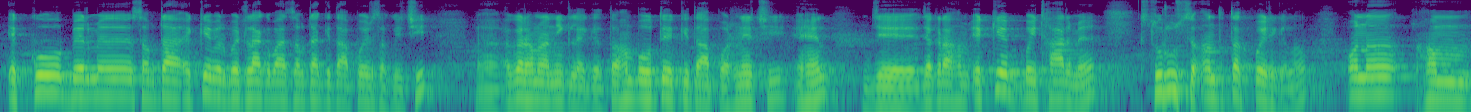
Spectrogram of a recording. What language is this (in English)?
Maithili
